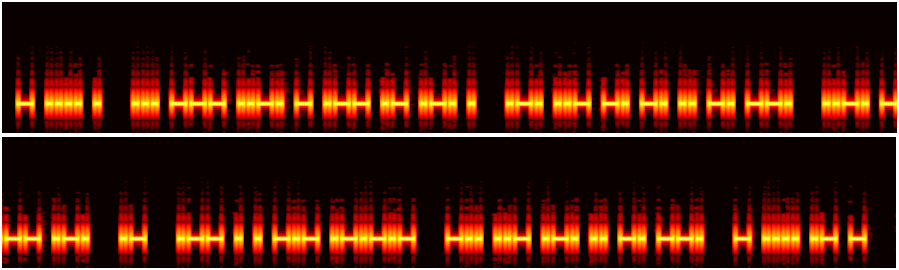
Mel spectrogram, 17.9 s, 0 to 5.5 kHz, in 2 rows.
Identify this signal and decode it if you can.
Morse code, heard as a keyed tone, about 25 wpm, 600 Hz. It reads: THE SOFTWARE RUNNING FOR A WEEK. DURING THAT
